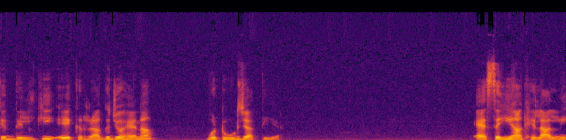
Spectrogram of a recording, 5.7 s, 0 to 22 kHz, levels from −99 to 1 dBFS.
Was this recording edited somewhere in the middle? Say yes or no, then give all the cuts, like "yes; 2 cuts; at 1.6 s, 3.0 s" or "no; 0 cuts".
no; 0 cuts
